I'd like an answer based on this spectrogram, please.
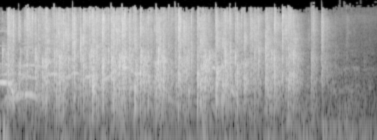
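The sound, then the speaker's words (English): Audience applause at a comedy show as the first comic is welcomed: dense, continuous clapping that holds steady, then thins out and fades near the end. “I said a big round of applause.”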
